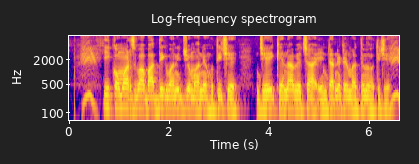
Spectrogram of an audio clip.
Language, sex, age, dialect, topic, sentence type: Bengali, male, 18-24, Western, banking, statement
